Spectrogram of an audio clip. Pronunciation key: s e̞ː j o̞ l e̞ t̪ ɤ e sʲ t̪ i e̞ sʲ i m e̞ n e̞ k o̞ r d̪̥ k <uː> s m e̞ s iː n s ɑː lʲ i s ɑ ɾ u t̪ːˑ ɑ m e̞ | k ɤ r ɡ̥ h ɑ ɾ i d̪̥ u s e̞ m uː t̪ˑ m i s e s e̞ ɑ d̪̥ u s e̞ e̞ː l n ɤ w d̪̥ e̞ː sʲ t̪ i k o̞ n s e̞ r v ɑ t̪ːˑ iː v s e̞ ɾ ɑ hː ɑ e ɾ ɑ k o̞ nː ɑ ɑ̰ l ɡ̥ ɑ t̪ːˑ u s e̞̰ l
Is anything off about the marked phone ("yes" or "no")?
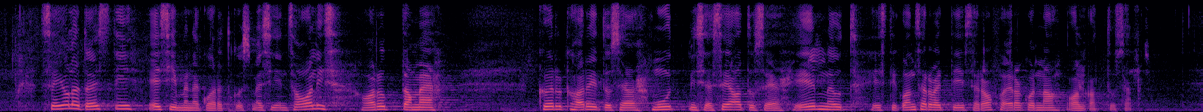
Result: yes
